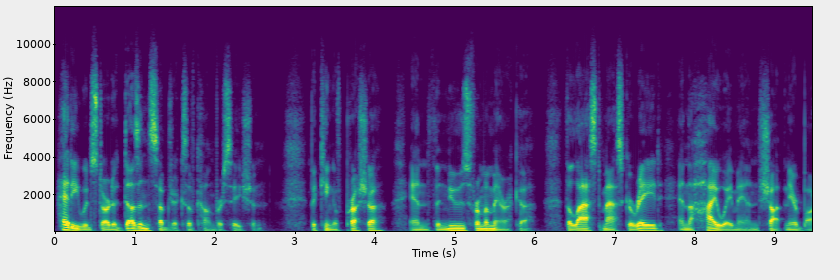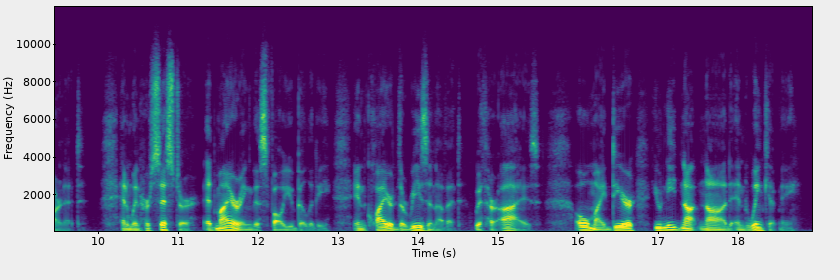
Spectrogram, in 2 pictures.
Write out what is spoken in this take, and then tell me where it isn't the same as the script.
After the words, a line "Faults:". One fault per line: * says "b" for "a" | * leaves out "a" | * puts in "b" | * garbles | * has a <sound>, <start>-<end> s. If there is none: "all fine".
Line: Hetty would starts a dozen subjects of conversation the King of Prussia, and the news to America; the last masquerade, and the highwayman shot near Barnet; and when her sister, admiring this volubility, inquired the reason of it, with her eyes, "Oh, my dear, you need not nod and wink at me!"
Hetty would start a dozen subjects of conversation the King of Prussia, and the news from America; the last masquerade, and the highwayman shot near Barnet; and when her sister, admiring this volubility, inquired the reason of it, with her eyes, "Oh, my dear, you need not nod and wink at me!"
Faults:
* says "start" for "starts"
* says "from" for "to"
